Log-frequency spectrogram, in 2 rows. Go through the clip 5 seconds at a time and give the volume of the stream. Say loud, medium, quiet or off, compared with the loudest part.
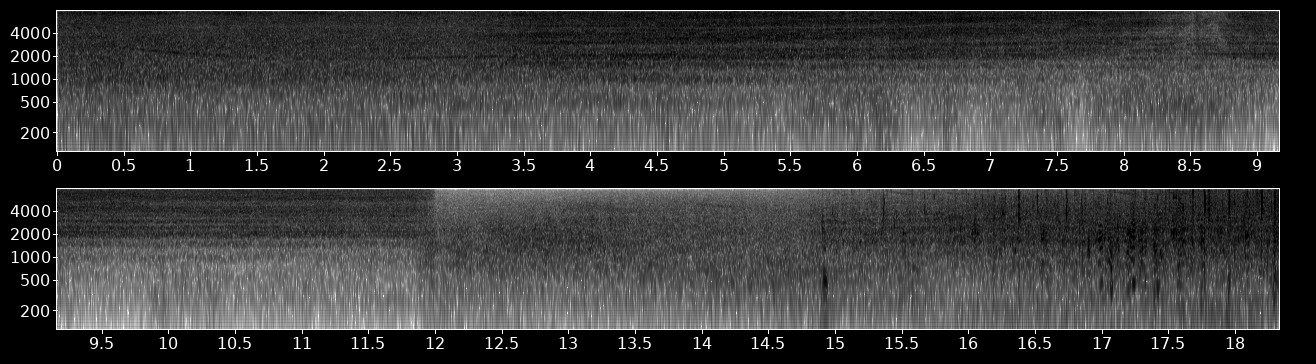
loud, medium, medium, loud.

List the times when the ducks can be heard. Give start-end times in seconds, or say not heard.
14.7-18.2.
